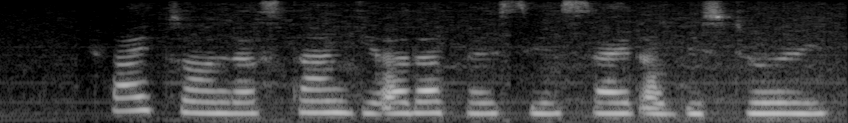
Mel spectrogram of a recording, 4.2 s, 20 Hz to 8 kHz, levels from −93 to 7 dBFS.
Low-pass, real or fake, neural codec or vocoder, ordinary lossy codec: none; real; none; none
